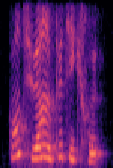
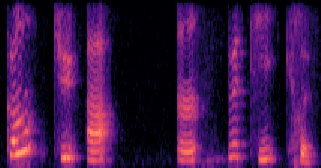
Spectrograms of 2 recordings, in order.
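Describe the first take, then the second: First: The phrase is read at normal speed. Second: The phrase is read slowly.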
